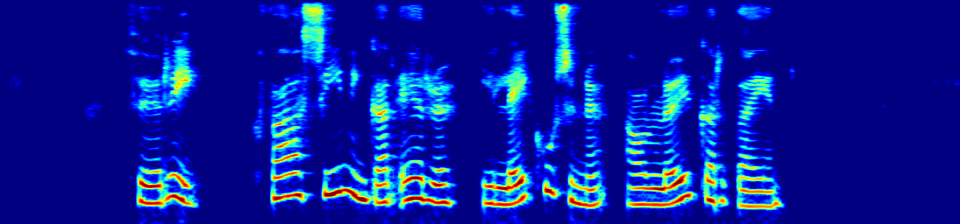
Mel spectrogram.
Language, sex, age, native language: Icelandic, female, 30-39, Icelandic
